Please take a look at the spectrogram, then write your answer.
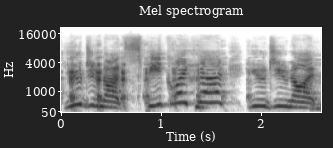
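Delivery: loud, laughing protest; mock disbelief. Calling out Ray's fake Southern accent on a visit, mock disbelief. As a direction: call out the fakery, amused and emphatic.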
